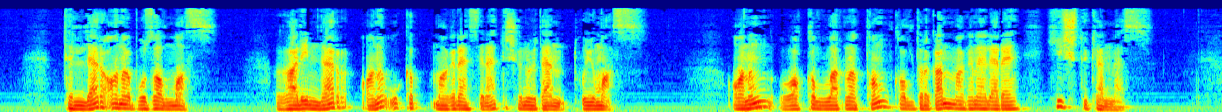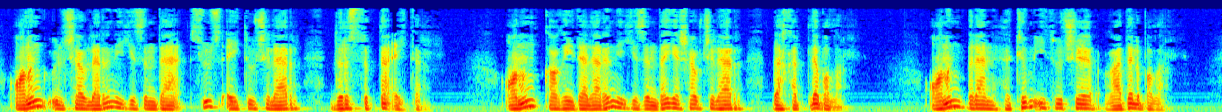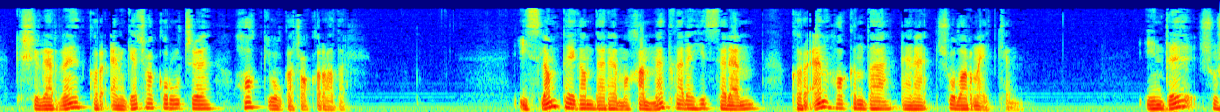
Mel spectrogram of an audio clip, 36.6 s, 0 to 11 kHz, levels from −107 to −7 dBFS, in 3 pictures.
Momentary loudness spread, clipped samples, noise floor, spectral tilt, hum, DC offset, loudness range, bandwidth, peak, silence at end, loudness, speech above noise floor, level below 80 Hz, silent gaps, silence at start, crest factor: 10 LU; under 0.1%; -55 dBFS; -7 dB/octave; none; under 0.1%; 3 LU; 8.8 kHz; -6 dBFS; 0 s; -23 LUFS; 32 dB; -48 dBFS; none; 0.65 s; 18 dB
